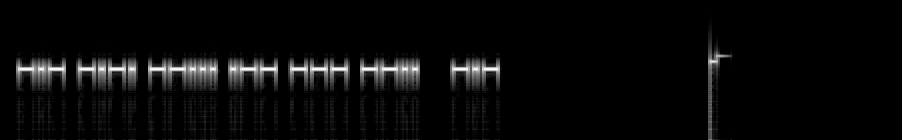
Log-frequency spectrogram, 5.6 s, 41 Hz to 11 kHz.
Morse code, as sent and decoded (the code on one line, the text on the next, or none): -.- -.-. --... .-- --- --.. / -.-
KC7WOZ K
